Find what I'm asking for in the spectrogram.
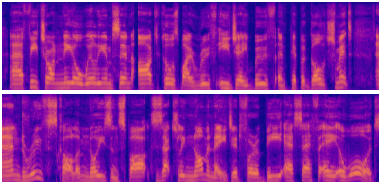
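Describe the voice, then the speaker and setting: Clear, higher-voiced man hosting a podcast. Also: a little mellow, dry recording, clean studio sound. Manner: wry, jokey asides. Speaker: podcast host. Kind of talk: informal promotional announcements.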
